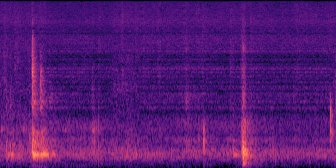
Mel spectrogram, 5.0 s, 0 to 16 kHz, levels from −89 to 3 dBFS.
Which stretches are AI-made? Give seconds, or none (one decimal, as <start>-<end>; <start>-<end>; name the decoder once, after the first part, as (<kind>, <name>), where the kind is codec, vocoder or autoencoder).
0.7-1.7 (codec, SNAC); 2.1-5.0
